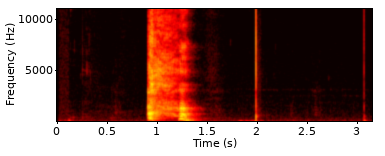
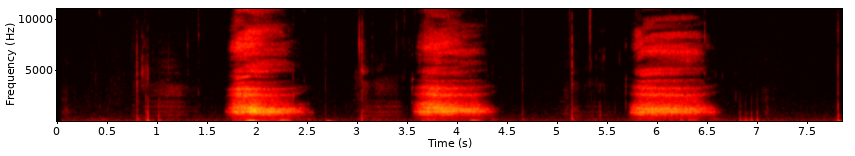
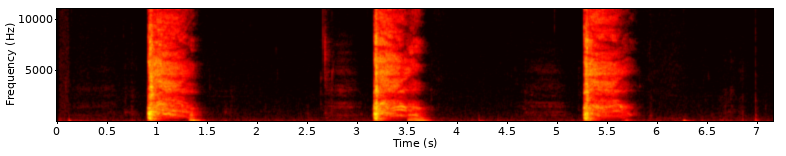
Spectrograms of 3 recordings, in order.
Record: {"cough_length": "3.2 s", "cough_amplitude": 10258, "cough_signal_mean_std_ratio": 0.25, "exhalation_length": "7.9 s", "exhalation_amplitude": 3410, "exhalation_signal_mean_std_ratio": 0.44, "three_cough_length": "7.2 s", "three_cough_amplitude": 10412, "three_cough_signal_mean_std_ratio": 0.27, "survey_phase": "beta (2021-08-13 to 2022-03-07)", "age": "45-64", "gender": "Male", "wearing_mask": "No", "symptom_none": true, "smoker_status": "Never smoked", "respiratory_condition_asthma": false, "respiratory_condition_other": false, "recruitment_source": "REACT", "submission_delay": "2 days", "covid_test_result": "Negative", "covid_test_method": "RT-qPCR"}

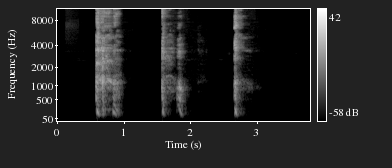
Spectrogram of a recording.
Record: {"cough_length": "3.8 s", "cough_amplitude": 22977, "cough_signal_mean_std_ratio": 0.29, "survey_phase": "beta (2021-08-13 to 2022-03-07)", "age": "65+", "gender": "Male", "wearing_mask": "No", "symptom_none": true, "symptom_onset": "12 days", "smoker_status": "Never smoked", "respiratory_condition_asthma": true, "respiratory_condition_other": false, "recruitment_source": "REACT", "submission_delay": "2 days", "covid_test_result": "Negative", "covid_test_method": "RT-qPCR", "influenza_a_test_result": "Negative", "influenza_b_test_result": "Negative"}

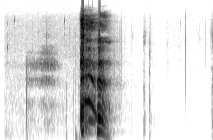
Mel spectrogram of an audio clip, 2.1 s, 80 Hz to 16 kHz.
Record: {"cough_length": "2.1 s", "cough_amplitude": 32768, "cough_signal_mean_std_ratio": 0.24, "survey_phase": "beta (2021-08-13 to 2022-03-07)", "age": "45-64", "gender": "Female", "wearing_mask": "No", "symptom_none": true, "smoker_status": "Never smoked", "respiratory_condition_asthma": false, "respiratory_condition_other": false, "recruitment_source": "REACT", "submission_delay": "1 day", "covid_test_result": "Negative", "covid_test_method": "RT-qPCR"}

